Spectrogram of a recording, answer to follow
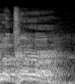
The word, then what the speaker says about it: Maker: Yo, Thon Maker out there like Thon Maker turned into Thon McCurr.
